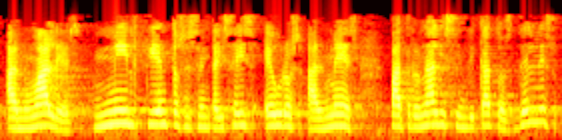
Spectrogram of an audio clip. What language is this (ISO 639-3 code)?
spa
